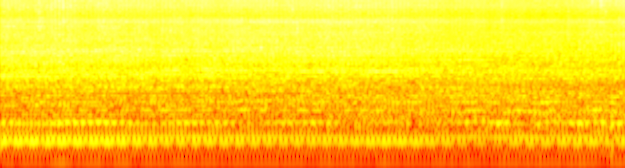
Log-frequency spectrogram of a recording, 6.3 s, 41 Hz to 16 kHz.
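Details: Craftsman LT1000 riding mower after Briggs & Stratton engine swap, warmed up, test mowing tall grass with unsharpened used blades: steady, even buzz with no surging or misfires; pulls the load fine.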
